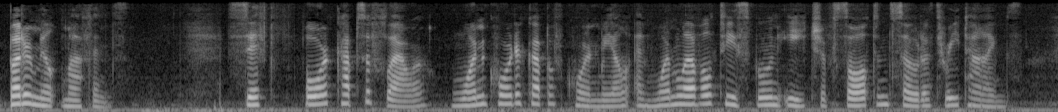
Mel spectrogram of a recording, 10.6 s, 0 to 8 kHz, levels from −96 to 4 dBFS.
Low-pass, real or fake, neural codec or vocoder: 7.2 kHz; fake; codec, 16 kHz in and 24 kHz out, 2.2 kbps, FireRedTTS-2 codec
